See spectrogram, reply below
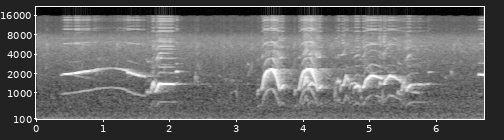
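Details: Currawongs calling loudly in a small gully above the wetlands at Sydney Park, St Peters, Sydney: a long falling whistled glide, then a run of ringing, arched whistled notes, each rising and dropping, about twice a second.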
